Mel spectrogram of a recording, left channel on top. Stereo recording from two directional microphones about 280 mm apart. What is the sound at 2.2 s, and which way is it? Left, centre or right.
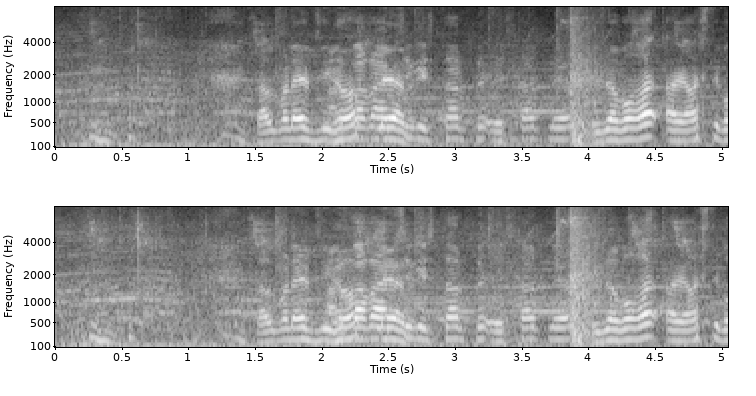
Speech, centre.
